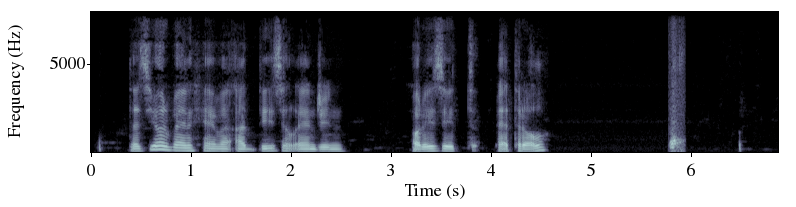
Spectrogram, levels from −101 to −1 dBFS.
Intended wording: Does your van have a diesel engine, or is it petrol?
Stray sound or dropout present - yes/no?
yes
